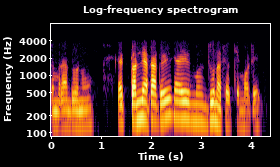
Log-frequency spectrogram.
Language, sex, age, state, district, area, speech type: Goan Konkani, male, 45-60, Goa, Canacona, rural, conversation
